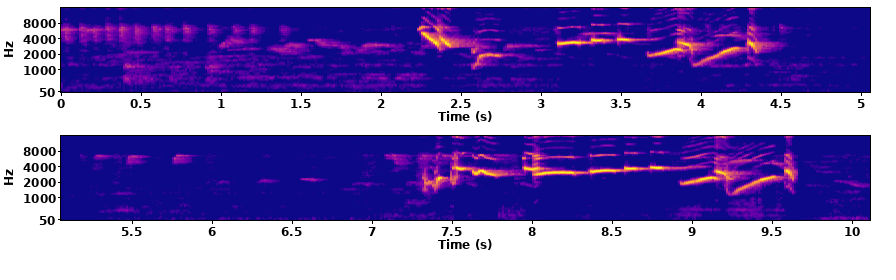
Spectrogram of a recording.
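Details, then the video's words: Oriental magpie-robin giving two whistled song phrases separated by a pause of about three seconds; each phrase mixes rising swoops, sustained clear notes and brisk chirps, with faint chatter early on. "THE BIRD COPSYCHUS SAUCARIS VOICES MUCH LONG LIKE IN NATURE!"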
